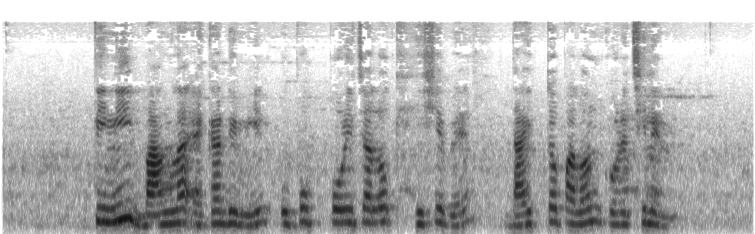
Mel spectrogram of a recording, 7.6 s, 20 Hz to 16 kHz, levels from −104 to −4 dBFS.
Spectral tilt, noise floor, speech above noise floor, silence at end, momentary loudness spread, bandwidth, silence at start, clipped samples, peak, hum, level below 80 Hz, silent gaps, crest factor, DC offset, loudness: -6 dB/octave; -54 dBFS; 32 dB; 0.8 s; 13 LU; 11.5 kHz; 0.95 s; under 0.1%; -4 dBFS; none; -62 dBFS; none; 18 dB; under 0.1%; -23 LUFS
